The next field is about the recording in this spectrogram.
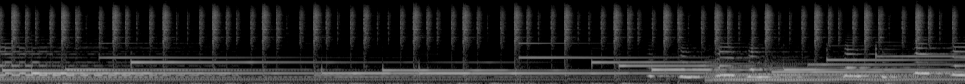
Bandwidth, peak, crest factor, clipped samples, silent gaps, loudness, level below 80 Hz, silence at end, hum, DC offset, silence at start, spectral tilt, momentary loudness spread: over 20 kHz; -12 dBFS; 16 dB; under 0.1%; none; -29 LUFS; -52 dBFS; 0 s; none; under 0.1%; 0 s; -3.5 dB/octave; 8 LU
